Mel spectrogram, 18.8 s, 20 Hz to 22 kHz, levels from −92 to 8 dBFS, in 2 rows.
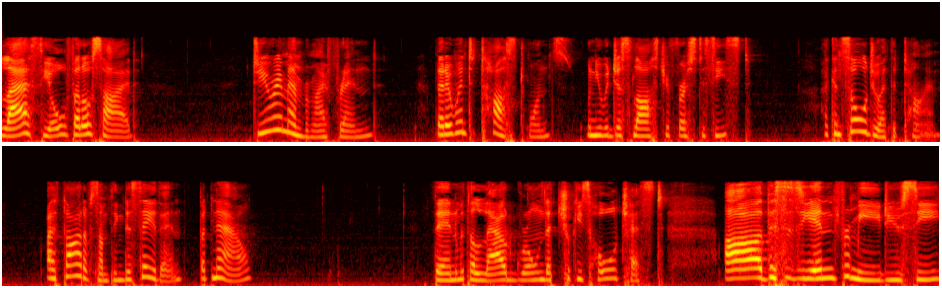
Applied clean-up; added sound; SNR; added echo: none; none; none; none.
